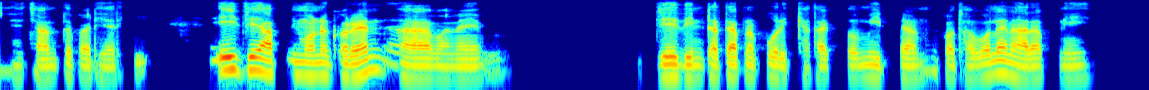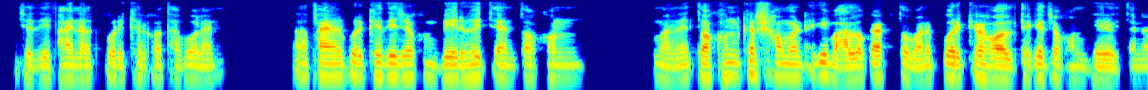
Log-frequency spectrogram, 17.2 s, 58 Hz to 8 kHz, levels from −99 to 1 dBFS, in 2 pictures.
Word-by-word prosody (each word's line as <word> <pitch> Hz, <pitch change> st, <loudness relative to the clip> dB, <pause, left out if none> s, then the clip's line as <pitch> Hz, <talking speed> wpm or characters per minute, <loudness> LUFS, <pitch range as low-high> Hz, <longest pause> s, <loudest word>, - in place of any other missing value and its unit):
জিনিস 165 Hz, -10 st, -18 dB
জানতে 105 Hz, 0 st, -2 dB
পারি 105 Hz, -1 st, -5 dB
আরকি। -, -, -19 dB, 0.6 s
এইযে 180 Hz, 0 st, +5 dB
আপনি -, -, -19 dB
মনে 130 Hz, 0 st, +2 dB
করেন 125 Hz, +5 st, +5 dB, 0.3 s
আ -, -, +3 dB, 0.2 s
মানে 105 Hz, 0 st, -5 dB, 1.4 s
যে 120 Hz, -, +2 dB
দিনটাতে 110 Hz, -1 st, -2 dB
আপনার -, -, -5 dB
পরীক্ষা -, -, -5 dB
থাকতো -, -, -6 dB
mid-term 110 Hz, -1 st, -5 dB, 0.2 s
কথা 110 Hz, 0 st, -6 dB
বলেন 145 Hz, +2 st, +1 dB
আর 105 Hz, -, +4 dB
আপনি 110 Hz, 0 st, -15 dB, 0.8 s
যদি 105 Hz, +1 st, -5 dB
ফাইনাল 110 Hz, -1 st, +1 dB
পরীক্ষার 120 Hz, -3 st, -5 dB
কথা -, -, -6 dB
বলেন। 110 Hz, -2 st, -3 dB, 0.6 s
আ -, -, -4 dB
ফাইনাল 125 Hz, -1 st, +7 dB
পরীক্ষা 130 Hz, 0 st, -1 dB
দিয়ে 125 Hz, -1 st, +2 dB
যখন 125 Hz, 0 st, -6 dB
বের 115 Hz, -1 st, +3 dB
হইতেন 115 Hz, -1 st, 0 dB
তখন 115 Hz, 0 st, -4 dB, 0.8 s
মানে 110 Hz, 0 st, -3 dB
তখনকার 130 Hz, +3 st, +2 dB
সময়টা 120 Hz, -1 st, 0 dB
কি -, -, +4 dB
ভালো 105 Hz, +2 st, +4 dB
কাটতো? 125 Hz, -, +4 dB
মানে 110 Hz, +2 st, +1 dB
পরীক্ষার 120 Hz, +1 st, +4 dB
হল 110 Hz, -1 st, +9 dB
থেকে 120 Hz, -, +2 dB
যখন 105 Hz, -1 st, -5 dB
বের 105 Hz, -1 st, 0 dB
হইতেন 105 Hz, +2 st, -12 dB
115 Hz, 160 wpm, -27 LUFS, 110-125 Hz, 1.4 s, হল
